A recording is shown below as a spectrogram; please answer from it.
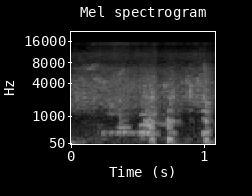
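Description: Pigs grunting in their pen at a small local pig farm in Assam, a few close, rough grunts and snorts coming in short irregular bursts that grow louder toward the end.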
